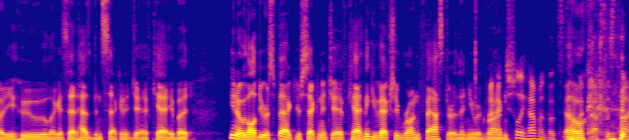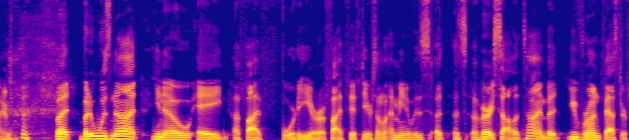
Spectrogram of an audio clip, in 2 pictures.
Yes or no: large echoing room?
no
